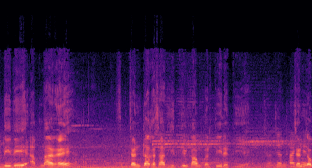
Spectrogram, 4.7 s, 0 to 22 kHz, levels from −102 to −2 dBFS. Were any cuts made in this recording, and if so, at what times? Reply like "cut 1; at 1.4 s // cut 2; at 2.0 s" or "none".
none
